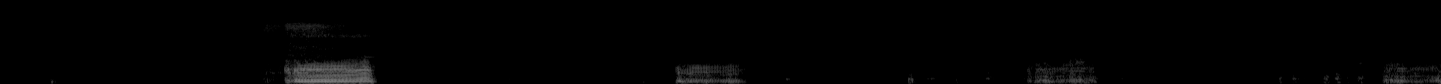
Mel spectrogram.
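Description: Loud, rough snoring bursts about every three to four seconds, with quieter snuffles between, from a sleeping small flat-faced dog.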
